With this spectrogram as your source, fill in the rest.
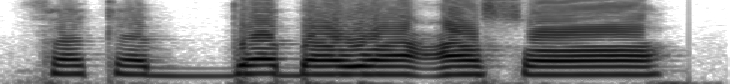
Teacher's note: کلمت فَكَذَّبَ میں یہاں حرف الدال ہے. دال کو ہم زبان کی سر اور اوپر والے دانتوں کے اندرونی کناروں سے ادا کریں گے اور اسے دو حرف کے برابر پڑھیں گے، کیونکہ اس پہ تشدید ہے، اور تشدید کی اصلیت دو حرف ہوتی ہے.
